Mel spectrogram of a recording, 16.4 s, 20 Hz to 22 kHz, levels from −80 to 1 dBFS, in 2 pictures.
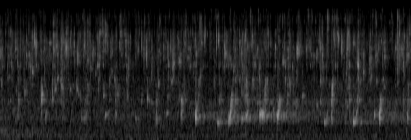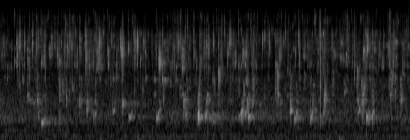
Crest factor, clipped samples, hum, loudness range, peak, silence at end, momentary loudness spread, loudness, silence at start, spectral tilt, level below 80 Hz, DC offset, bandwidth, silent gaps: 28 dB; under 0.1%; none; 2 LU; -14 dBFS; 0 s; 5 LU; -40 LUFS; 0 s; 1 dB/octave; -72 dBFS; under 0.1%; 17 kHz; none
